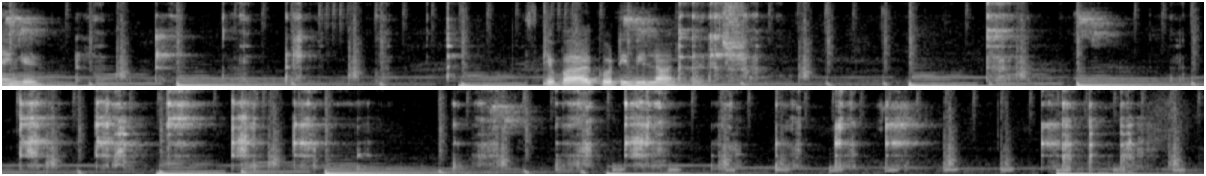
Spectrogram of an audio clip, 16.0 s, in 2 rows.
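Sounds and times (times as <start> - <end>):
background music with deep bass: 0.0 - 16.0
metal spoon clinking on ceramic: 0.4 - 2.2, 4.5 - 5.2, 7.8 - 14.3, 14.9 - 15.8.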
